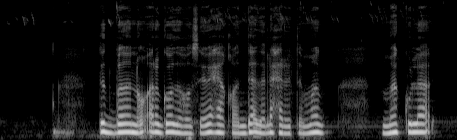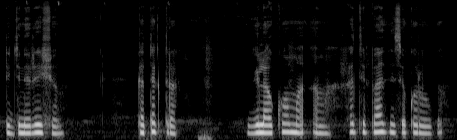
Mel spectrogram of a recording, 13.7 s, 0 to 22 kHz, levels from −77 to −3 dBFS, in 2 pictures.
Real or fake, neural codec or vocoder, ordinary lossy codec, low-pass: real; none; none; none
